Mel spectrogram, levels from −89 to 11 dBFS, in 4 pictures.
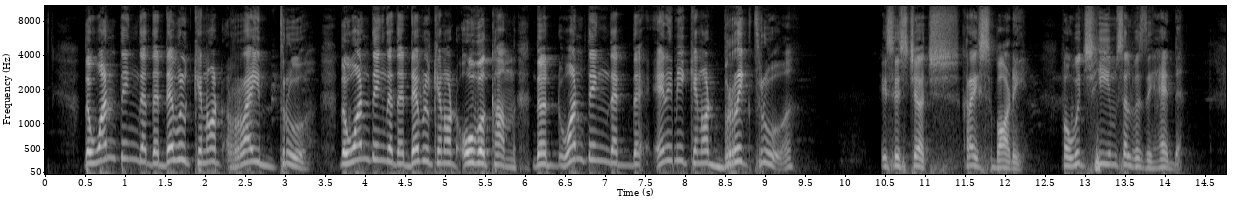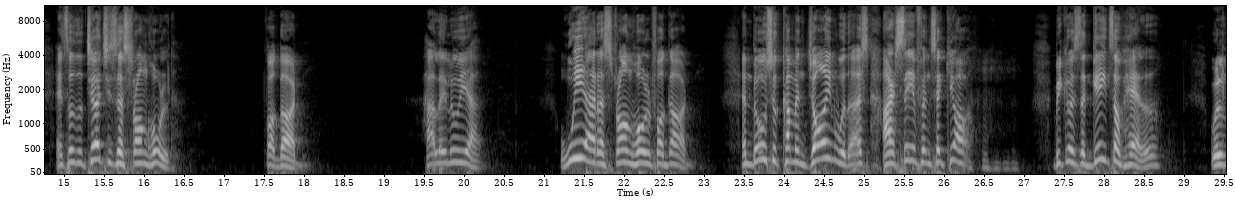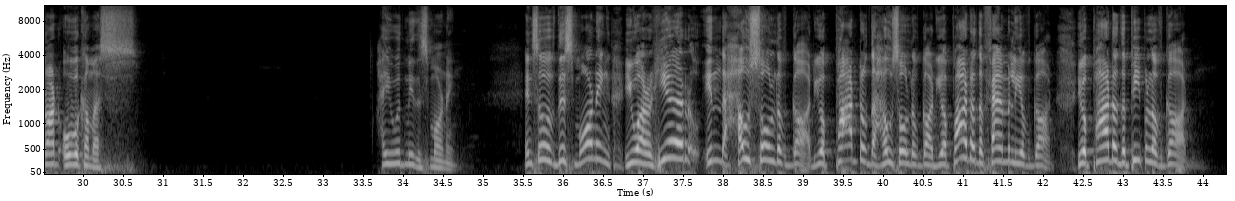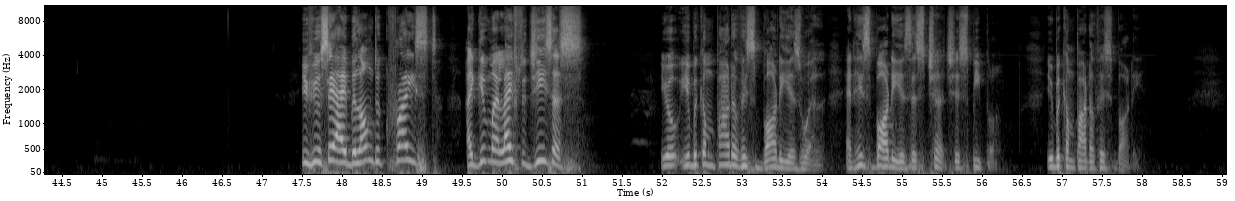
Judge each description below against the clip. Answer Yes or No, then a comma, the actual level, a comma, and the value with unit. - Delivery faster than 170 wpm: No, average, 155 wpm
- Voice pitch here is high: Yes, high, 215 Hz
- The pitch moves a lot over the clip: Yes, wide, 6.6 semitones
